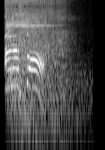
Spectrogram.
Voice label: hold it, french; Apollo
